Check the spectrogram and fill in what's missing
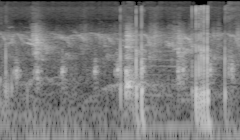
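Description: Several chickens of assorted varieties cluck in short, repeated calls at a poultry farm, with a couple of louder, sharper squawks near the end, fairly close and without talk.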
